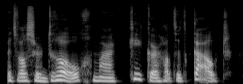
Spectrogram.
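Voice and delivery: ordinary delivery

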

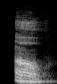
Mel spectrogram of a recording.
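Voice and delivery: loud despairing sighed oh. Acted. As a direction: let out a heavy hammed-up sigh. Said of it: "zuchtte meneer Tump".

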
